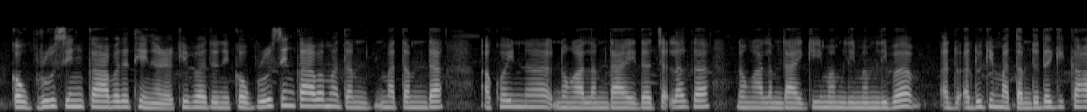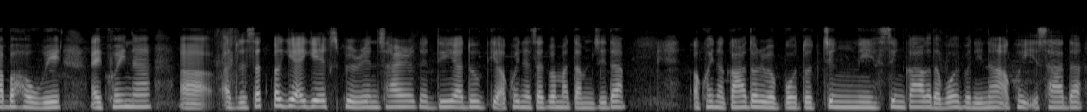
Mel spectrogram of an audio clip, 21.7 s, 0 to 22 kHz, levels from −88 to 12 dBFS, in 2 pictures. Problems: none marked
